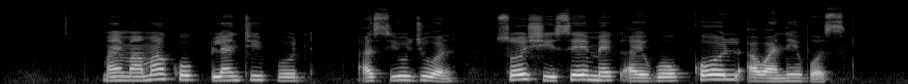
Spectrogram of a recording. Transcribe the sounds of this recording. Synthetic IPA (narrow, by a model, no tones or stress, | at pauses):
majmamakuk̚plãntʰifud | ʔa̰sjud͡ʒual | soʃisemeka̰jɡokʰɔlawanebɔ̰s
